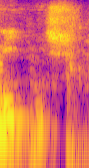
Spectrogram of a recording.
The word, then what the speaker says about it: Heimlich: Profe, ¿cómo se pronuncia esto? Heimlich.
